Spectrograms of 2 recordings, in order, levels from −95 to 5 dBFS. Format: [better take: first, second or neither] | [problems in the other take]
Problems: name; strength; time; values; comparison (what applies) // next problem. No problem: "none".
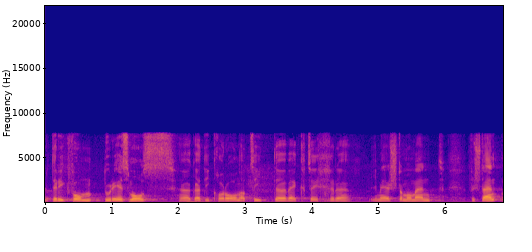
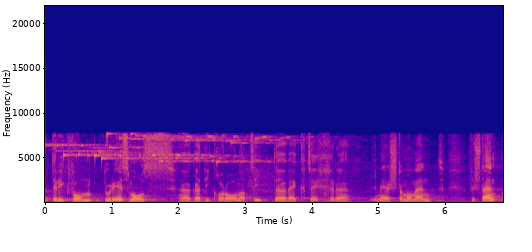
first | background sound (Chime); 12 dB below the speech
